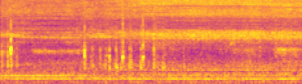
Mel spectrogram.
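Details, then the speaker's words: Constant thin high hiss with a few scattered clicks in a quiet shop while stapling a package tray panel; owner suspects an air leak somewhere in the compressed-air lines feeding the pneumatic staple gun, plans new connectors. "you could contact cement it on but I found it in the past when I've done that that if I had a mistake or something to where I wanted to pull it back off contact cements a one-time deal you're there and I think I've got a leak in my air system"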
